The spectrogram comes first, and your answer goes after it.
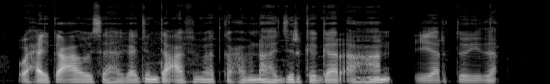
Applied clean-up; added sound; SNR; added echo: none; none; none; none.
